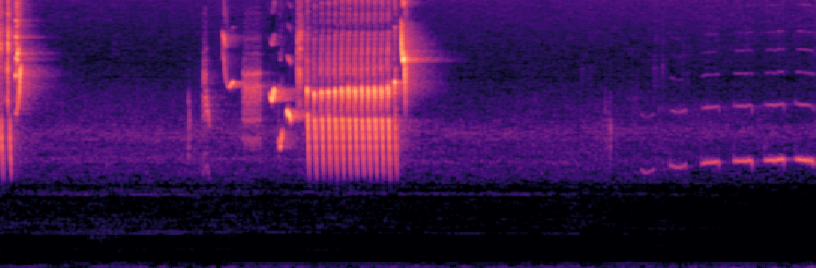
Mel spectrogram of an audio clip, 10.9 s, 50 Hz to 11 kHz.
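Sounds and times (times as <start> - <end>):
Common nightingale singing varied phrases and fast repeated rattle: 0.0 - 0.7, 2.4 - 5.9, 8.1 - 10.8.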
